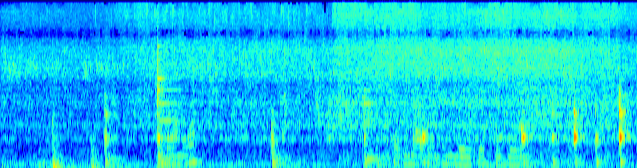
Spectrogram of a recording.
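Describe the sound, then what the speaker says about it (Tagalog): Bacon and garlic frying in a pan for ginisang gulay, a quiet, steady sizzle broken by intermittent clicks and taps of a utensil, growing slightly louder toward the end. "habang pinuprito natin yung bacon na napaluto na"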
